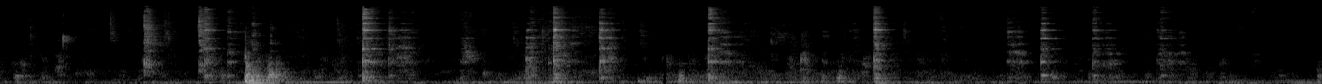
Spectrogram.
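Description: Metal spoons clinking and scraping against ceramic bowls as several people eat: irregular sharp clinks, one or two a second, a few ringing out more brightly.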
